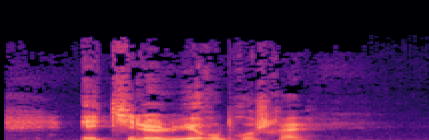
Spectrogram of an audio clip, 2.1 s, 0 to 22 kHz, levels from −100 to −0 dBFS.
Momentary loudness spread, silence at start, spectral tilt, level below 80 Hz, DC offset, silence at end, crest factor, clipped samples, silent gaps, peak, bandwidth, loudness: 9 LU; 0.05 s; -3.5 dB/octave; -54 dBFS; under 0.1%; 0.6 s; 20 dB; under 0.1%; none; -2 dBFS; 16.5 kHz; -18 LUFS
